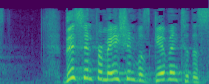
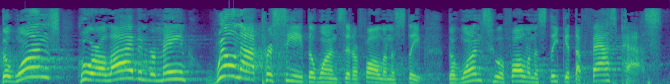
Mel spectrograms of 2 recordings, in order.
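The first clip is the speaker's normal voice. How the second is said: ordinary talk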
